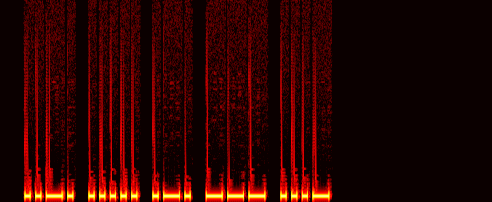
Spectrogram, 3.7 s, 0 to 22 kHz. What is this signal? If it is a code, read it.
Morse code, heard as a keyed tone, about 31 wpm, 700 Hz. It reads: F5ROV
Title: DXCC-100 Call Signs - 5 Characters - 30wpm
